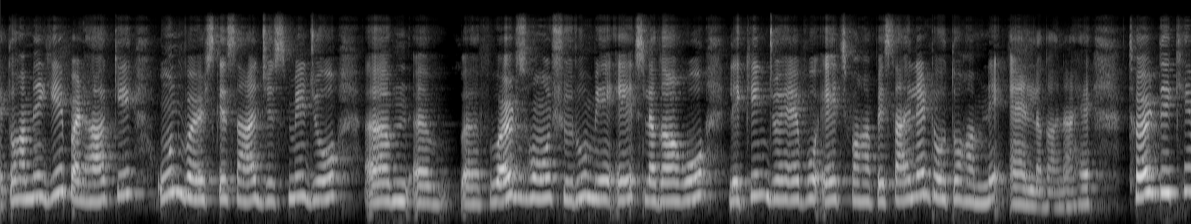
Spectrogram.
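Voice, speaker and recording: Slow, high-voiced woman teaching grammar. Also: a bit bright. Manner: slow, reads English example phrases out deliberately; frequent fillers and restarts. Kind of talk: explaining grammar tutorial.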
